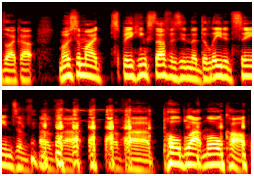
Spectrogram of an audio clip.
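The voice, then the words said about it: Australian accent. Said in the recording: “It's an Australian guy. And I was like, oh, okay. I mean, I am that. So I don't have to change my accent”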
